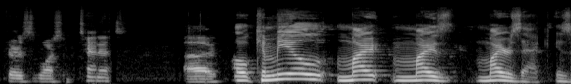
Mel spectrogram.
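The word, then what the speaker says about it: Majchrzak: Camille Myerzak is how it's pronounced.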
